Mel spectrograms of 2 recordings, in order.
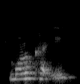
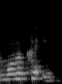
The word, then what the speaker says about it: Molokai: I was taught Molokai, but I'm not going to say that's set in stone and I'm the expert on all things, but for today's purpose, we'll pronounce the two, okay? So Molokai, Molokai.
